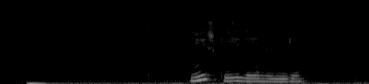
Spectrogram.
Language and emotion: Russian, neutral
